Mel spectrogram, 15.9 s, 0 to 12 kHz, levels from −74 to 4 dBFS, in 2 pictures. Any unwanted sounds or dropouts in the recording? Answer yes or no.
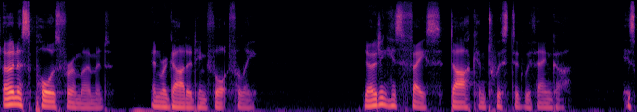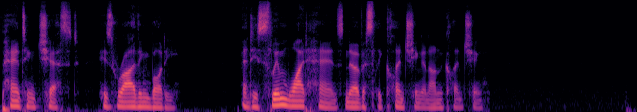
no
